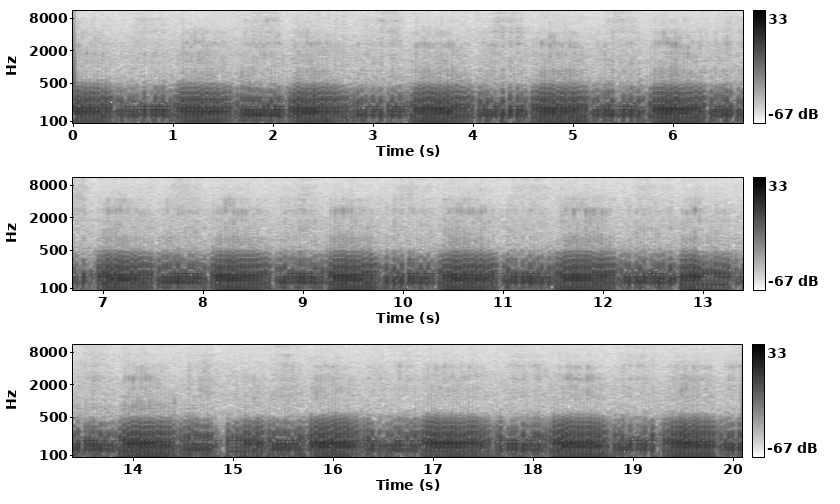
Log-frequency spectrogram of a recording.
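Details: Domestic cat in the sunshine purring steadily for a long stretch, a deep vibrating rumble in even inhale and exhale pulses near one per second.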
